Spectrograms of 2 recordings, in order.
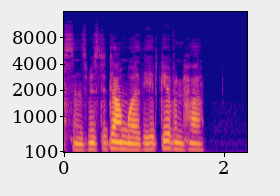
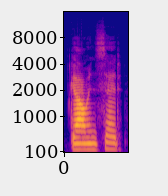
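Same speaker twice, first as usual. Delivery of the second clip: ordinary delivery, nothing marked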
